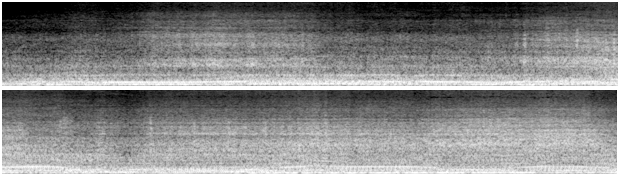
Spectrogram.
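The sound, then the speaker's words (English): Diesel engine of a Ram pickup truck with a Cummins engine roaring loud and continuous during a burnout, its pitch climbing and dipping as the throttle is worked, with no voices. “That's diesel. I can totally hear the diesel.”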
